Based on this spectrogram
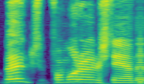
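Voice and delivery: ordinary delivery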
